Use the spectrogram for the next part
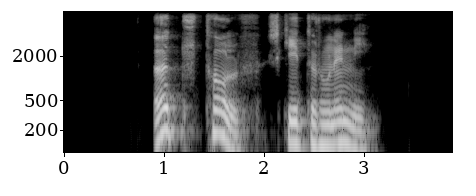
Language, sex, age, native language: Icelandic, male, 20-29, Icelandic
